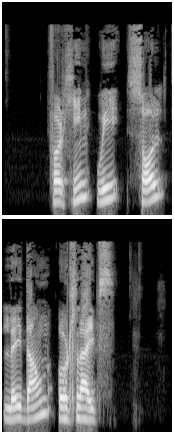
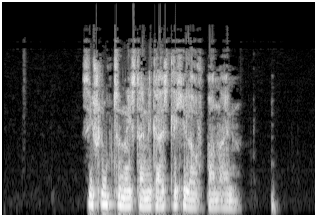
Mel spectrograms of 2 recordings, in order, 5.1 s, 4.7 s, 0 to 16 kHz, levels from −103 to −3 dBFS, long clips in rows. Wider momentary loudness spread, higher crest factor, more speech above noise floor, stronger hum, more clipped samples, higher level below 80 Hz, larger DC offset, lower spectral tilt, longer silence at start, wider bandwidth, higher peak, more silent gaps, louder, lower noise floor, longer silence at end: about the same, 11 LU vs 9 LU; about the same, 16 dB vs 14 dB; about the same, 68 dB vs 68 dB; neither; neither; second, -62 dBFS vs -34 dBFS; neither; about the same, -4 dB/octave vs -4.5 dB/octave; second, 0.75 s vs 1.2 s; first, 11.5 kHz vs 10 kHz; about the same, 0 dBFS vs 0 dBFS; neither; second, -16 LUFS vs -10 LUFS; first, -84 dBFS vs -78 dBFS; first, 0.9 s vs 0.6 s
